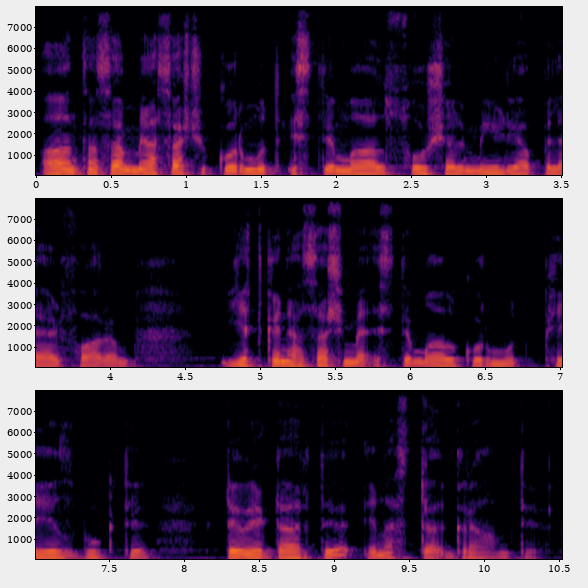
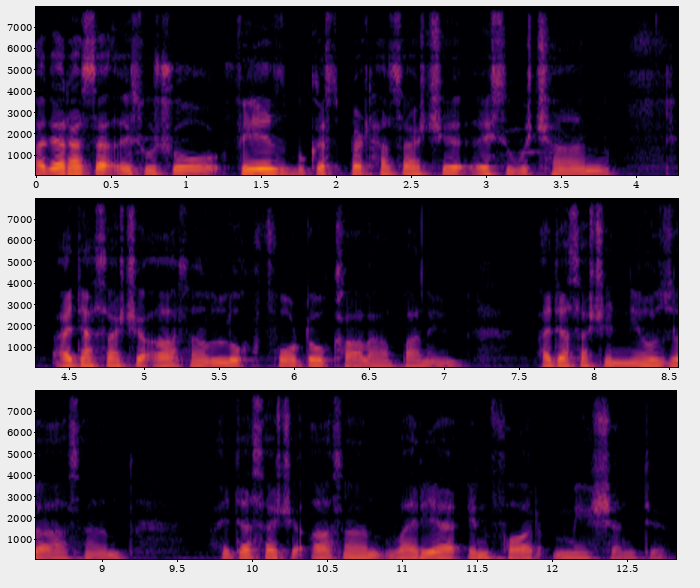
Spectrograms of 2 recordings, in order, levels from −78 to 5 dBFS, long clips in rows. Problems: background sounds at intervals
